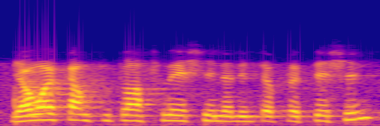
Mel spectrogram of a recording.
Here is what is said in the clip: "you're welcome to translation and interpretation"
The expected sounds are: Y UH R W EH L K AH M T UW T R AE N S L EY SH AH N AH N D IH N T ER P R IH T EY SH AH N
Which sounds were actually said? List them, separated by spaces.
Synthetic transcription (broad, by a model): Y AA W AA N K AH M T UW T R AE N S L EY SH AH N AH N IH N T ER P R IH T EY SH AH N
